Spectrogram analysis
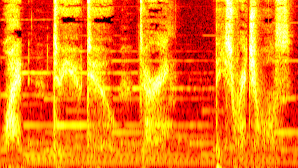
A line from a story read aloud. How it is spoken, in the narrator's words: I whispered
